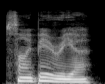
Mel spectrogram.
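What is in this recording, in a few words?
"siberia", British English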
